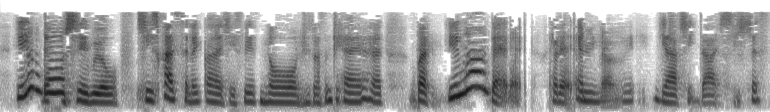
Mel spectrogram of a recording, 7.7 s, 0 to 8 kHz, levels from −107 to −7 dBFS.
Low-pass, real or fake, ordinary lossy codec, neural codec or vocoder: 7.2 kHz; fake; MP3, 24 kbps; codec, 16 kHz, 0.5 kbps, FreqCodec, larger model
